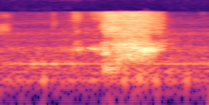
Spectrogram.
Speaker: that noise you're hearing is my ventilator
